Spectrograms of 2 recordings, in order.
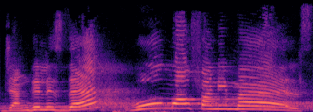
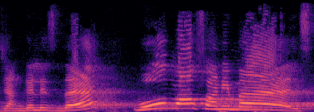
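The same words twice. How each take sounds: First: Slow model sentence. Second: Slow repeat. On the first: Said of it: "teacher models sentence to repeat". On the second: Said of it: "teacher repeats model sentence". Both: Shown as a demonstration.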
